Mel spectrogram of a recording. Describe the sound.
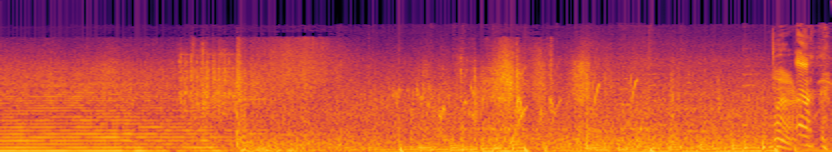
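A ship's horn sounds as one deep, steady blast lasting about two seconds. A long stretch of rumbling, wind-like noise follows, with scattered bursts, and brief voices come in near the end.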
